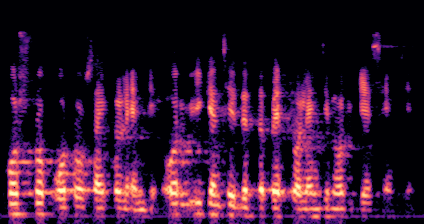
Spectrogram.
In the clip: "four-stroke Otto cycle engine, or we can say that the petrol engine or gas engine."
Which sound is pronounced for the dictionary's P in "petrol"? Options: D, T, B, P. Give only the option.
P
